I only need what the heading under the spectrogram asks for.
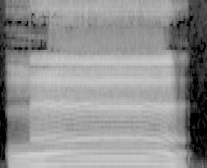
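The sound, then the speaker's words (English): A person imitates a cow with one long, loud, steady moo lasting nearly two seconds, a low droning voice that fades out at the end, with no other sounds around it. “Do your best moo impression.”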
